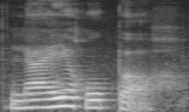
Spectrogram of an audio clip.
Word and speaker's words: l'aéroport: So you pronounce the R. Here you don't pronounce the T at the end. L'aéroport.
